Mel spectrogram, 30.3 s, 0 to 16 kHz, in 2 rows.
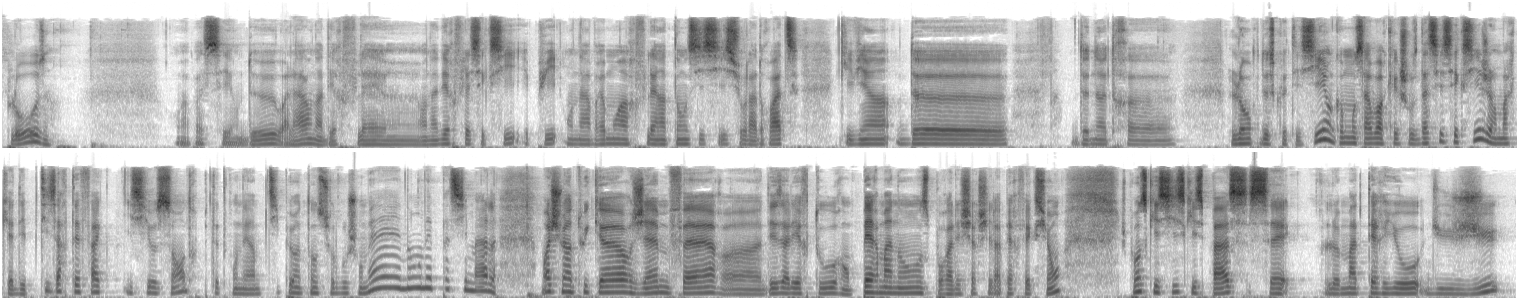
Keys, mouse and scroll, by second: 1.5 click, 11.4 right click, 18.5 right click, 19.4 right click, 20.4 KP_1, 20.8-22.0 scroll up 8, 22.0 shift+middle click, 22.0-22.4 scroll up 3, 22.6-23.4 scroll up 1, 23.4 scroll up 1, 25.8 Tab, 26.8 Tab, 27.4 z, 28.2 right click.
